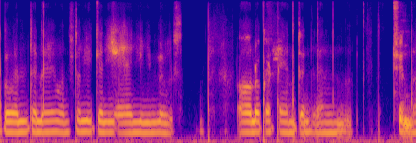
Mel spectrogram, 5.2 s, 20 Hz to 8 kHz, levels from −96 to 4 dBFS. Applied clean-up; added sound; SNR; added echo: neural diffusion model UNIVERSE++.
